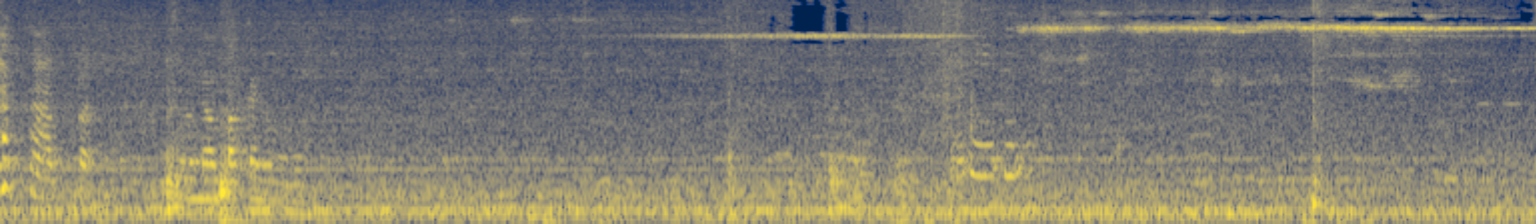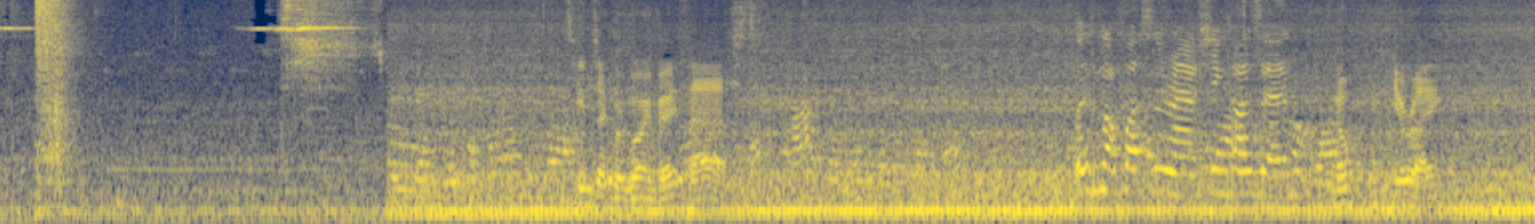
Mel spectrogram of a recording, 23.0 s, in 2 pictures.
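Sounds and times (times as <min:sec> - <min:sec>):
train rumbling on rails: 0:00.0 - 0:23.0
high-pitched wheel squeal: 0:04.8 - 0:12.1, 0:13.3 - 0:14.4.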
